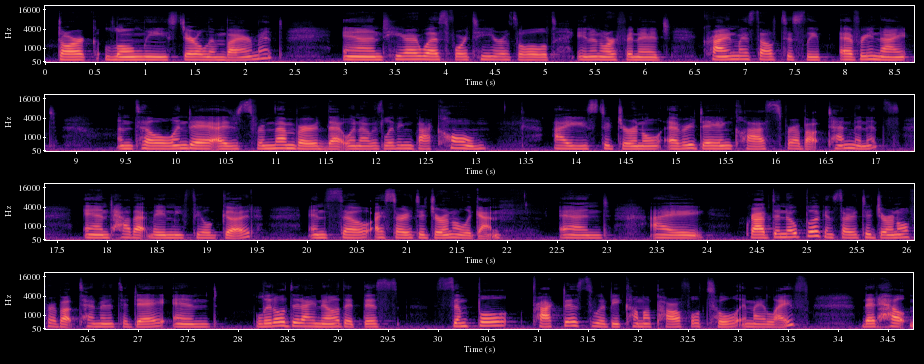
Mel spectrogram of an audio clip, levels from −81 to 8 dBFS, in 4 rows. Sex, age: female, 20-39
